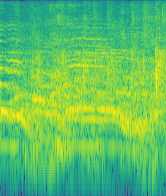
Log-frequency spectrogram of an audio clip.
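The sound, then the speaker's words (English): A crowd cheers and whoops steadily for a guest being introduced, with raised voices blending into a continuous, fairly loud roar of excitement that holds without a break. “I bet you they're gonna cheer louder for you, though.”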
